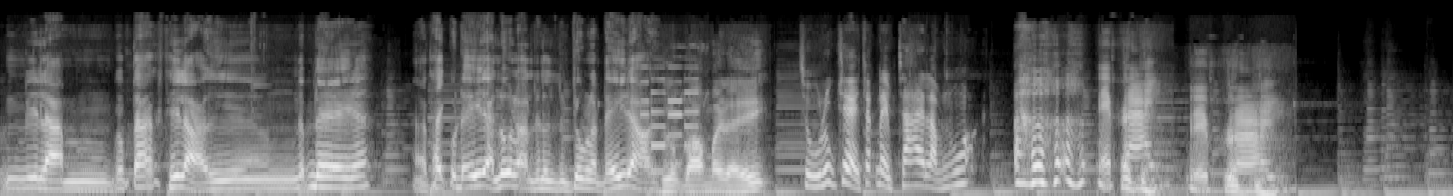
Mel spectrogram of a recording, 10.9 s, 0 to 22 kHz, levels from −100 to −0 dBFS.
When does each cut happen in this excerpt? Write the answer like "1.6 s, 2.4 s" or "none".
2.9 s, 5.8 s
